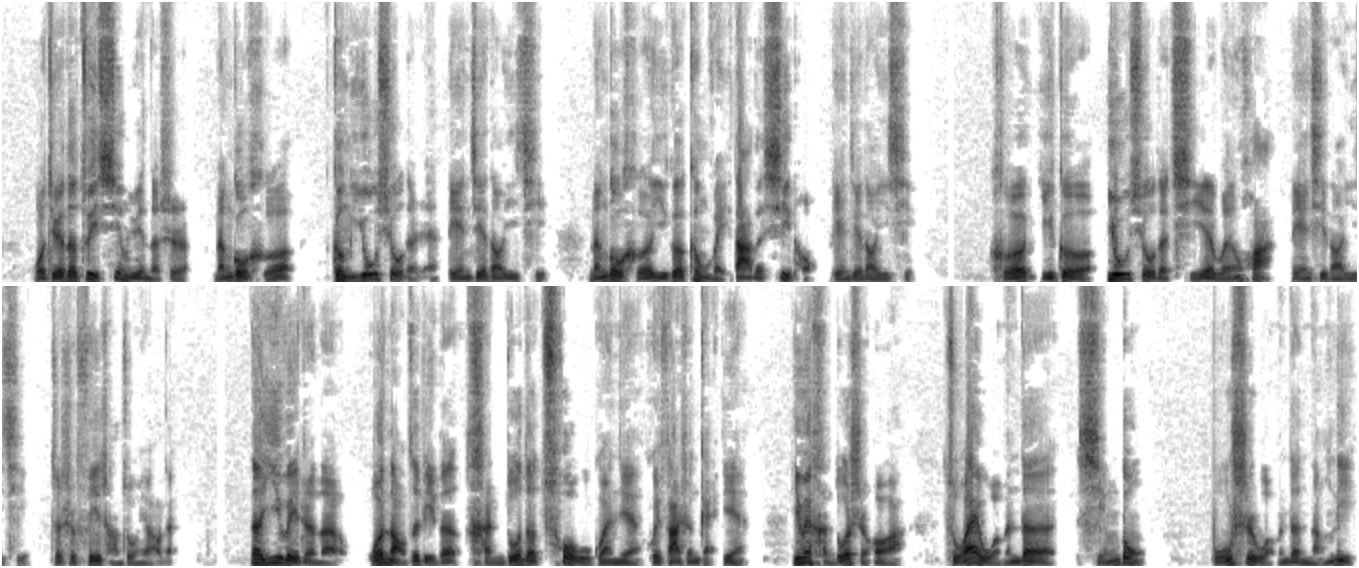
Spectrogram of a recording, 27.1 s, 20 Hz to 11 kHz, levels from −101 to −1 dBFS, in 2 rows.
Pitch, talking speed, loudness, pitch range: 115 Hz, 225 characters per minute, -19 LUFS, 95-160 Hz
